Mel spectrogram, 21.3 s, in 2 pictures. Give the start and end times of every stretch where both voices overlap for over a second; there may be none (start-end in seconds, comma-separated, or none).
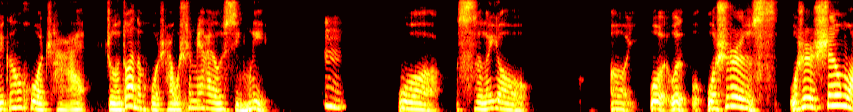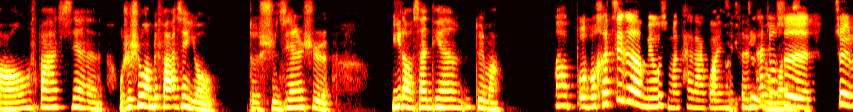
19.5-20.8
